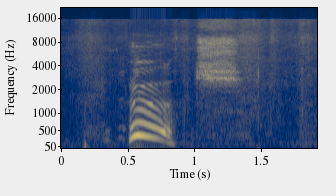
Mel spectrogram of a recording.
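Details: Herded goat grazing in a countryside field, raised by its keeper: a single harmonic bleat rising then dropping, followed by a brief hissing burst of noise and quiet outdoor ambience.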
